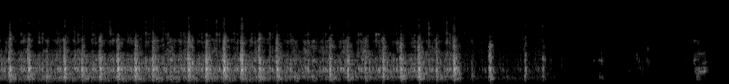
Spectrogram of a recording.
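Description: A sewing machine stitches fabric in a fast, even run of close mechanical clatter for about four and a half seconds, then winds down to silence broken by a few faint, isolated clicks.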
